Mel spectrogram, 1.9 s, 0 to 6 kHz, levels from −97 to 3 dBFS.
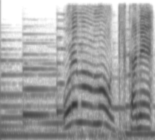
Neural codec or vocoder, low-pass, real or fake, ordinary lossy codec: codec, 16 kHz, 2 kbps, X-Codec, HuBERT features, trained on general audio; 5.4 kHz; fake; none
